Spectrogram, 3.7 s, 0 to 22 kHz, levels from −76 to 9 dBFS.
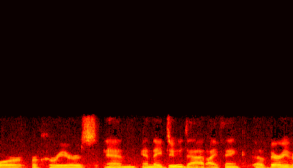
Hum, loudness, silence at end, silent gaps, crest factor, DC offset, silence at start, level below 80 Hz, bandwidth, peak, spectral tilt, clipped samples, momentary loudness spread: none; -20 LUFS; 0 s; none; 16 dB; under 0.1%; 0 s; -50 dBFS; 7.2 kHz; -4 dBFS; -6 dB/octave; under 0.1%; 5 LU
